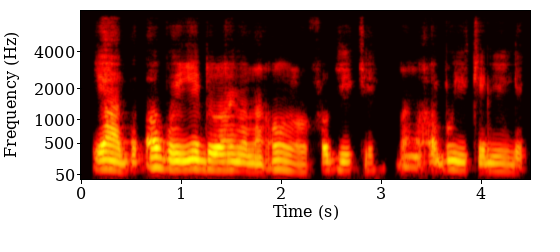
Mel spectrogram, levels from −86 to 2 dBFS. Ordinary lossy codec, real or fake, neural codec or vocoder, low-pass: none; fake; codec, 24 kHz, 1 kbps, SNAC; 7.2 kHz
